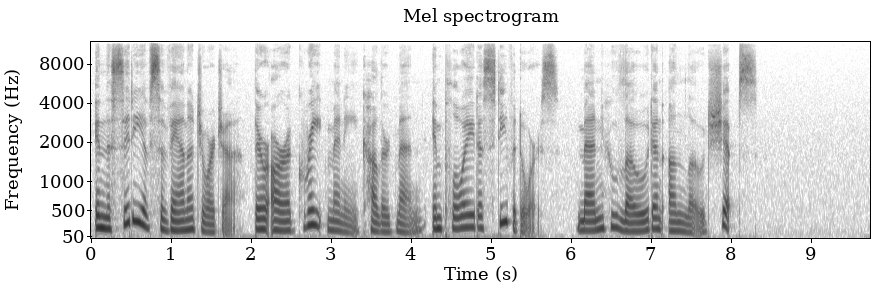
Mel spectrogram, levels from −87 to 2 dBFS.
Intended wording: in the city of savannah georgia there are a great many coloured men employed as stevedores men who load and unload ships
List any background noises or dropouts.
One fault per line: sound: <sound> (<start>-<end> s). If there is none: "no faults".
no faults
